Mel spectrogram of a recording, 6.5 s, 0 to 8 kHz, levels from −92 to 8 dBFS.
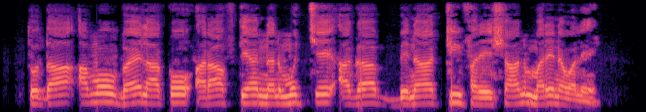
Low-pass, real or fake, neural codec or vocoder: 7.2 kHz; real; none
